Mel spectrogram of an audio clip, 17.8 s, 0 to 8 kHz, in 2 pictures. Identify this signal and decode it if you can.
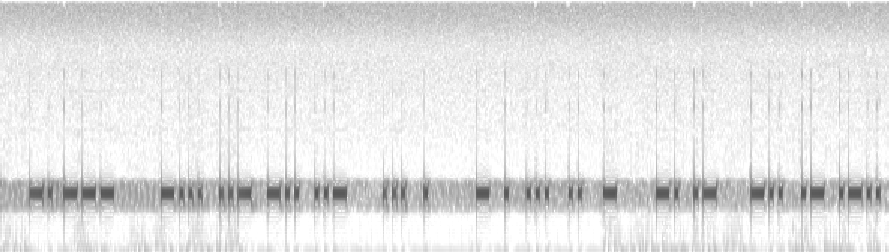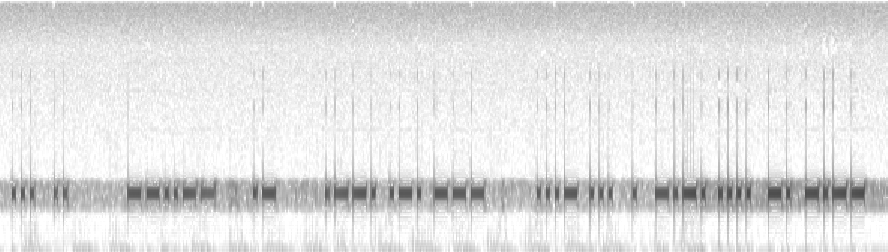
Morse code, heard as a keyed tone, about 26 wpm, 560 Hz. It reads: NO BUDU SE TESIT NA DALSI , A PRO VSECHNY
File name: Archiv / CUC194 / ok1fhi cul194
